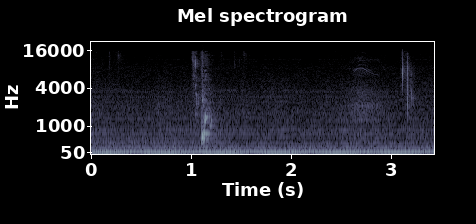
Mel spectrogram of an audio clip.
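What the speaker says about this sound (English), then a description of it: "Drip drop." A few isolated water drips over a low steady hum, two faint separate plops about two seconds apart in an otherwise quiet space.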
